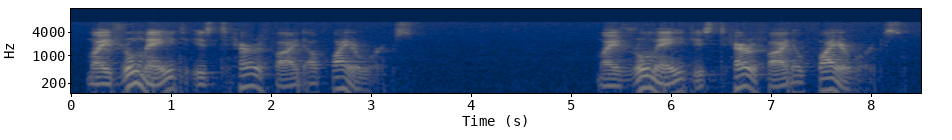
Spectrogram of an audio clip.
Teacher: the word room in roommate takes the stress fire in fireworks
